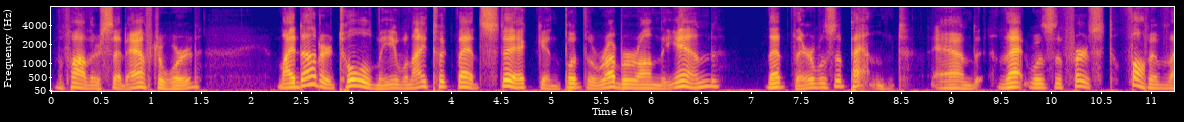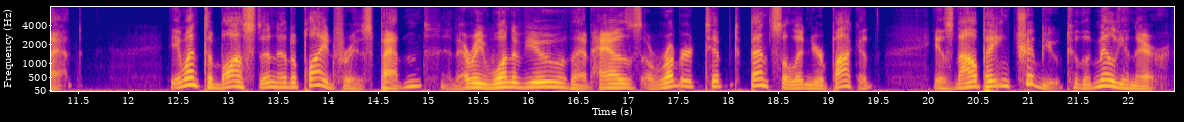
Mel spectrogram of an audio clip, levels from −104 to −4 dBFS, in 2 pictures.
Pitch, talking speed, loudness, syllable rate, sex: 150 Hz, 170 wpm, -21 LUFS, 4.6 syllables/s, male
